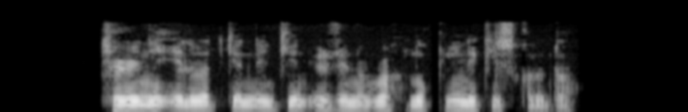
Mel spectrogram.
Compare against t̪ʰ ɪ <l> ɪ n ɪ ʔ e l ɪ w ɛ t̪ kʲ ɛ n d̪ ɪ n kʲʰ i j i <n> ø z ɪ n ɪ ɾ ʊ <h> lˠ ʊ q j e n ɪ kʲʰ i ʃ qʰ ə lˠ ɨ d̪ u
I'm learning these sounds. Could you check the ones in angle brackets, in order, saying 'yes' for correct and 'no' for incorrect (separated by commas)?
no, yes, yes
